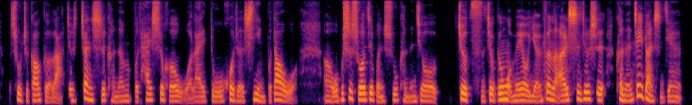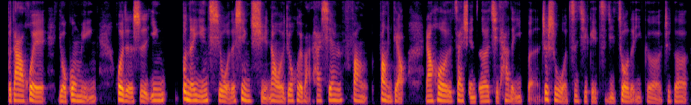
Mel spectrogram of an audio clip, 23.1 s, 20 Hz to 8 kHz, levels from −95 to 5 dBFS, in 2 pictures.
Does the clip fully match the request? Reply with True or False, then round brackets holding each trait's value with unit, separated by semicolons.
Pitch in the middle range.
True (155 Hz)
